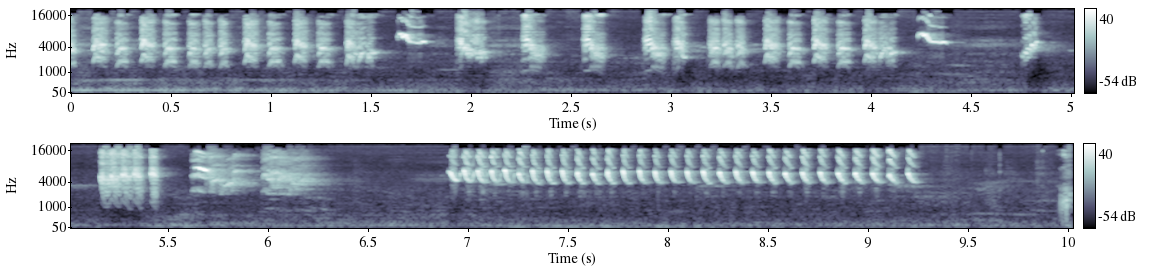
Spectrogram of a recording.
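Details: Long-tailed shrike in rich, varied song: rapid high buzzy trills, then a series of sharp separate notes, ending in a long fast rattling trill of even repeated pulses.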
